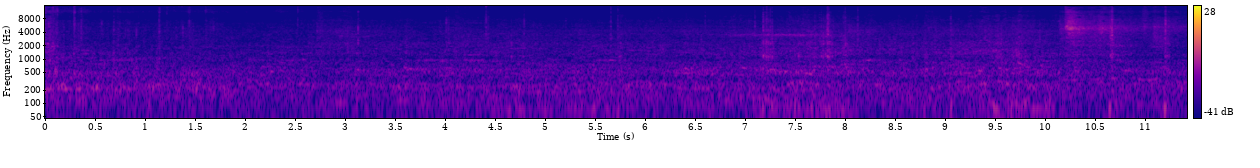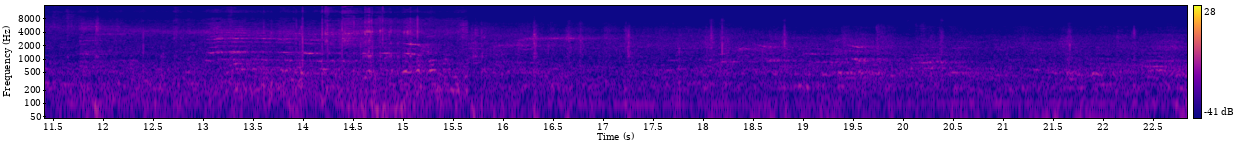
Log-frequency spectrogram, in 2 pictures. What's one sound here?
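A shopping cart's wheels rattle and rumble over a smooth floor.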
